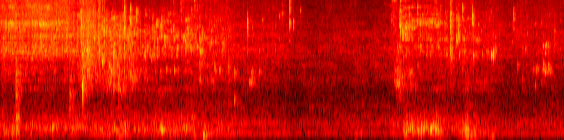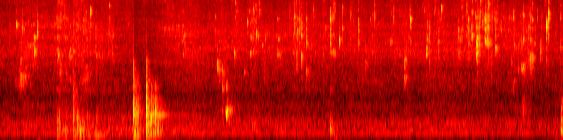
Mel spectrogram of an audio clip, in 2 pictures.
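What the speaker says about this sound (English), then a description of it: "I'm just going to rinse them really good. Let the water run off." Soaked lentils are rinsed under a running kitchen tap, with close splashing and trickling water that pauses briefly midway before resuming, punctuated by small knocks and drips.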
